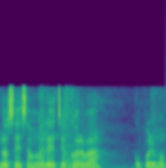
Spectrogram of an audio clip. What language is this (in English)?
Odia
